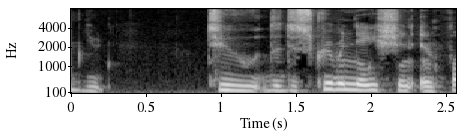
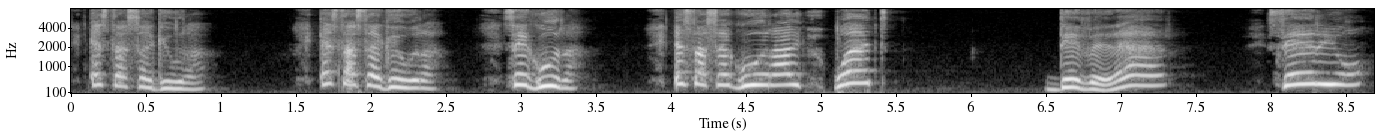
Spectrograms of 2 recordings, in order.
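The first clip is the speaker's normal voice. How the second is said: high, rising Spanish questions, building louder; hammed-up Spanish disbelief; mock shocked Spanish; 10 semitones higher, 4 dB louder than usual. Mocking the Colombian girl in Spanish, high hammed-up shock. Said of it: "I'm just playing. I'm practicing my Spanish".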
